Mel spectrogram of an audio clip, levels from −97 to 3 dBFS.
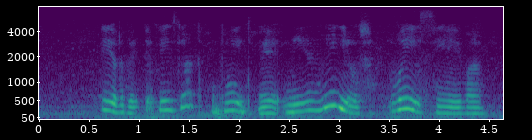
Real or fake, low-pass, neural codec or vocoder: fake; 7.2 kHz; codec, 24 kHz, 0.9 kbps, WavTokenizer, medium speech release version 1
